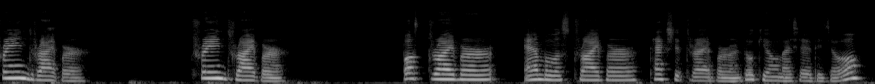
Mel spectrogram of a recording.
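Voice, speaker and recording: A woman teaching English pronunciation of job names, slowly repeating each word with careful stress. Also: medium pitch, animated. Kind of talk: pronunciation lesson.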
